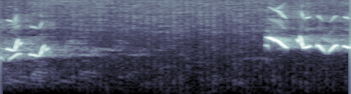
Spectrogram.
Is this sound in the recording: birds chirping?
yes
